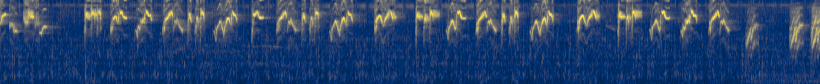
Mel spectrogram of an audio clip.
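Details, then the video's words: Javan bush lark in a small aviary, in rich, continuous song: a steady stream of crisp, high, downslurred whistled notes, about two each second for ten seconds, ending with lower, buzzier slurs. "KICAU SUARA BURUNG BRANJANGAN JAVANICA GACOR FULL ISIAN"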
